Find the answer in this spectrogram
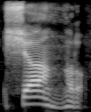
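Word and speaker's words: شهر: دو زیر رن، شہرن، وقفا، شہر، ہا بھی پڑھیں گے اور را بھی پڑھیں گے، جب وقف کریں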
